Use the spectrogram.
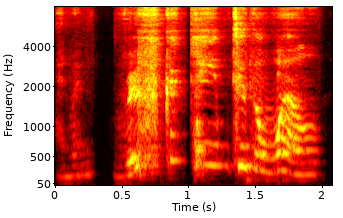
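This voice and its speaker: A woman with a high voice leads a puppet show for children. She narrates in simple phrases with strong emphasis. She speaks to her young listeners as an encouraging teacher. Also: big pitch swings, normal speed, a bit bright, slightly rough.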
